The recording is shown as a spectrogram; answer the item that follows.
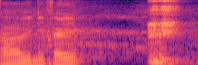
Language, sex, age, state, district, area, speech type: Bodo, male, 45-60, Assam, Kokrajhar, urban, spontaneous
